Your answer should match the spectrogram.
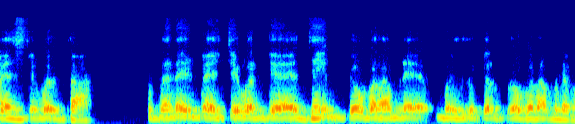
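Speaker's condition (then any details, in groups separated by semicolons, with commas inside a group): ALS; onset right index finger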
